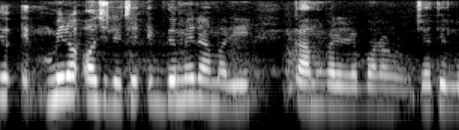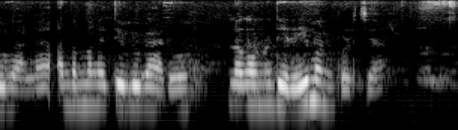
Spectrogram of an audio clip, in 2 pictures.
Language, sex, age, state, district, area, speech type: Nepali, female, 18-30, West Bengal, Jalpaiguri, rural, spontaneous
